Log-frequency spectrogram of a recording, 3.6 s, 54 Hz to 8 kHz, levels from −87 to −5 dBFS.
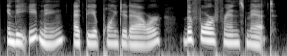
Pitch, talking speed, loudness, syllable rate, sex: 185 Hz, 185 wpm, -18 LUFS, 4.9 syllables/s, female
